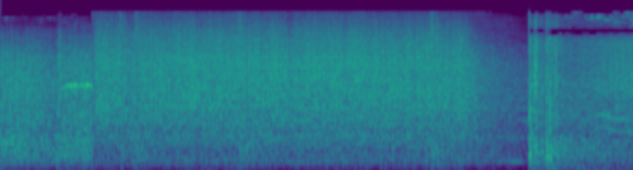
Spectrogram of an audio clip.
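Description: A long string of firecrackers going off in a dense, continuous crackle, then two sharp, loud bangs about three and a half seconds in.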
